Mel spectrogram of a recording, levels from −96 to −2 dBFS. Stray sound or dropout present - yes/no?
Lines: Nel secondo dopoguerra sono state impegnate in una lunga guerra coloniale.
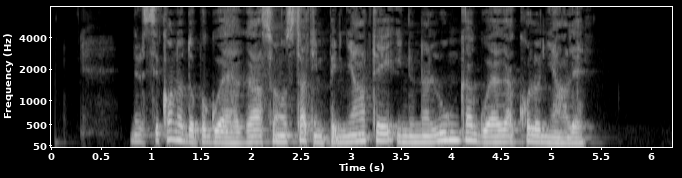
no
